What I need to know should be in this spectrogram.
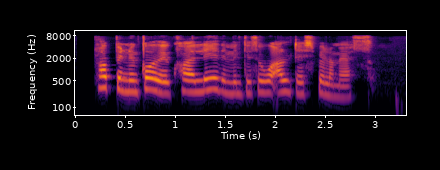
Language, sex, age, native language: Icelandic, female, 14, Icelandic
